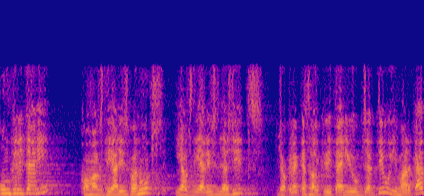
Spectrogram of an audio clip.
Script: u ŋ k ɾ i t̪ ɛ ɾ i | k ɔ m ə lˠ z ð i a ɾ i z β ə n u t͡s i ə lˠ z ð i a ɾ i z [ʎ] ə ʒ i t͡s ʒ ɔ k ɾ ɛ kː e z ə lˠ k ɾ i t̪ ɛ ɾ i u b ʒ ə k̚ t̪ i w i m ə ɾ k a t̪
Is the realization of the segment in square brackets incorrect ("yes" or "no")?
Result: no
